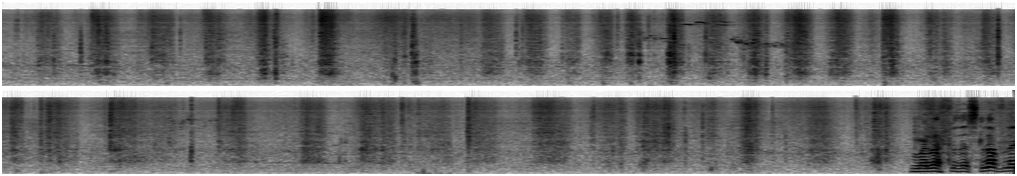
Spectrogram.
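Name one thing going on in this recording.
Hands rustle and scrape through loose potting soil close by.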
